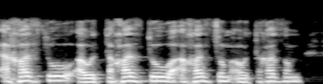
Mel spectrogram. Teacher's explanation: سواء بالإفراد أو الجمع يقرأ بإدغام الذال في التاء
